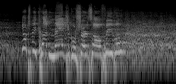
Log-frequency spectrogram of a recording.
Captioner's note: audience laughing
